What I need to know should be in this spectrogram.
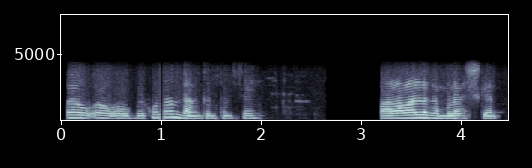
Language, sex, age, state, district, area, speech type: Bodo, female, 60+, Assam, Kokrajhar, urban, conversation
